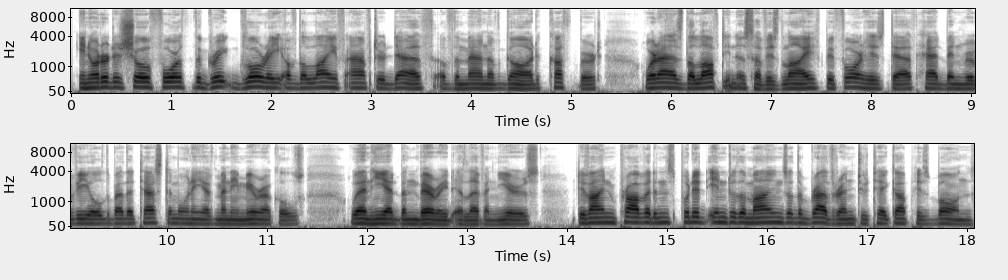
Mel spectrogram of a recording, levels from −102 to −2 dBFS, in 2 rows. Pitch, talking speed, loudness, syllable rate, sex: 135 Hz, 195 wpm, -18 LUFS, 5.2 syllables/s, male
